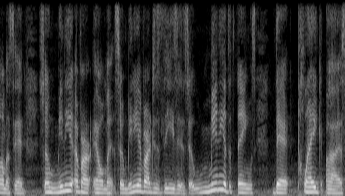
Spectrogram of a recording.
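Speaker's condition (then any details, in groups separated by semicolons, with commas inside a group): No condition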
